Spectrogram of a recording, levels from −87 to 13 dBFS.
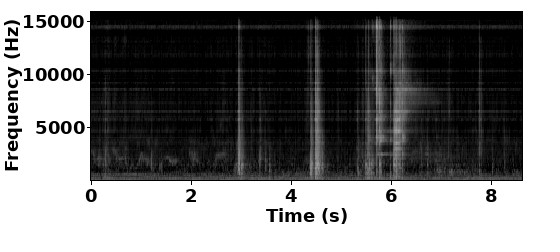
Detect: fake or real fake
